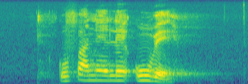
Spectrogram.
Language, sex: South Ndebele, male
